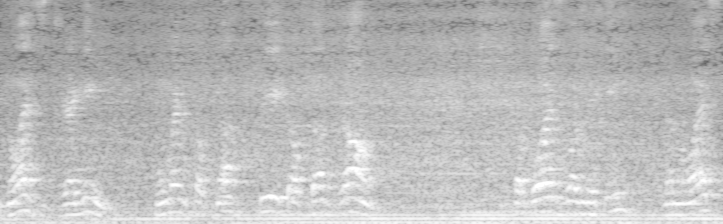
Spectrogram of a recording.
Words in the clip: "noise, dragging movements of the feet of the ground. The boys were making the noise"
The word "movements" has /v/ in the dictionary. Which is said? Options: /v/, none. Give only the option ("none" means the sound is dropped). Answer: none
